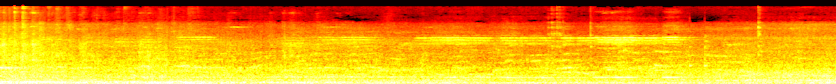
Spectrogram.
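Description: A screwdriver scrapes and pries against metal.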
